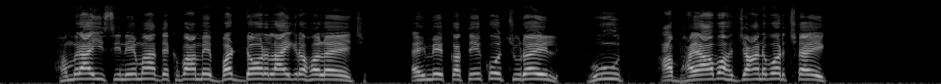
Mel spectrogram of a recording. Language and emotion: Maithili, fearful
